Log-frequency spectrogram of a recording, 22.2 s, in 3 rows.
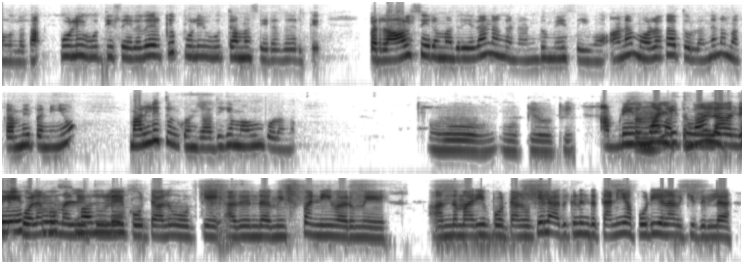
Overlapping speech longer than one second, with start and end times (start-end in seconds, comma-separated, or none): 13.6-16.0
